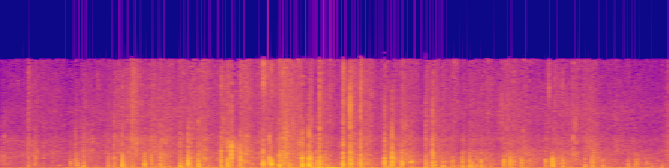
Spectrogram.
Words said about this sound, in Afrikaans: Hulle doen eh, hierdie toere met hierdie perde hier deur die bos.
